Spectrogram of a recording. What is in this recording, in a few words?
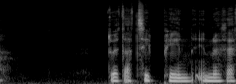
"tipyn", Welsh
